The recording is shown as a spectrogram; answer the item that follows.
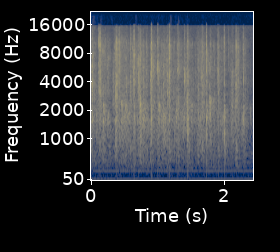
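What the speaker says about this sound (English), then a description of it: "Let's give him a hearty clap." An audience at a university graduation ceremony claps steadily, a dense, sustained patter of many hands with a low electrical hum underneath.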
